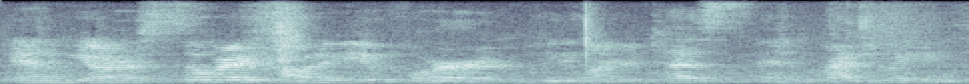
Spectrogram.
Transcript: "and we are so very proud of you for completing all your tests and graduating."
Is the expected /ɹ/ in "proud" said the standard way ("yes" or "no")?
no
